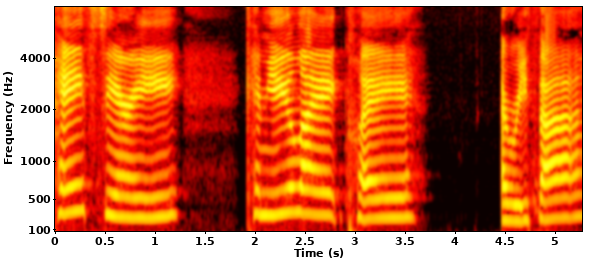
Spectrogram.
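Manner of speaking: heavy American accent, spoken very slowly. Asking Siri to play music so it understands, in a strong American accent. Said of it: "I have to change the accent to like a really strong American accent".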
